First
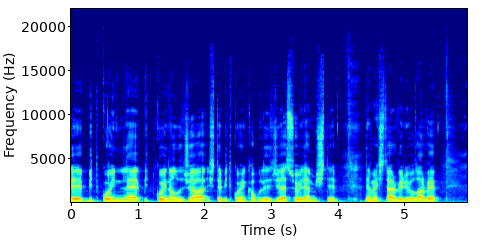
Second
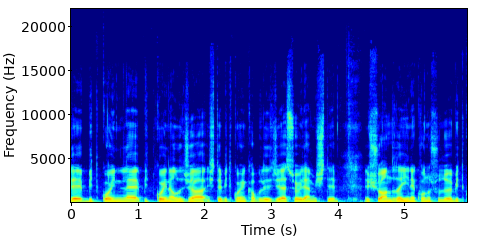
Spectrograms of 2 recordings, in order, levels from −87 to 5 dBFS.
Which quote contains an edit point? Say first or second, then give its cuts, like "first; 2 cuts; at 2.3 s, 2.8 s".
first; 1 cut; at 4.4 s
